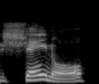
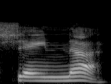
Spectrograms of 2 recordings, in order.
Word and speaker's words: Shayna: You would not say her name right, and you had heard Shanel from Darren or somebody, and she kept trying to say, no, it's Shayna, and you're like, Shanel.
